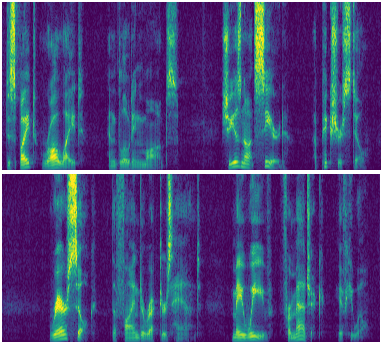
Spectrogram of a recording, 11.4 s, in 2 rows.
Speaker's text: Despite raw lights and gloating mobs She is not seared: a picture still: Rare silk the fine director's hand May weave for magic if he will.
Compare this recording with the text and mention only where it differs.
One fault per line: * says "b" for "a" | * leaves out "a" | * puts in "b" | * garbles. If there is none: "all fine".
* says "light" for "lights"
